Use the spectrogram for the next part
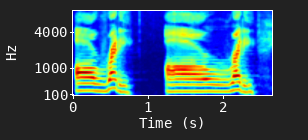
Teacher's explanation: L 발음 없다라고 생각해 주시고 already 발음하시면 됩니다.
